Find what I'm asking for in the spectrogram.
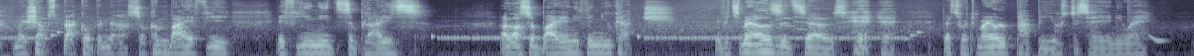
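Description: Doing a put-on character voice, a man speaks in a gravelly, fairly low register with long, frequent pauses over clear background noise. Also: moderate pace.

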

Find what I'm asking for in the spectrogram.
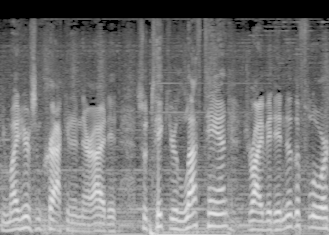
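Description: With music in the background, a man speaks in a dry sound with no echo. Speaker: fitness instructor. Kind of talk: workout instruction. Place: gym.

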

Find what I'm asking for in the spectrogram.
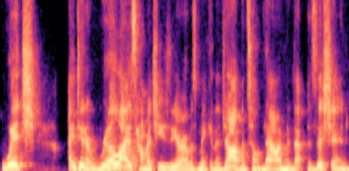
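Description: Somewhat breathy, a woman talks at a very fast pace with an American accent. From US West Coast, San Francisco Bay Area. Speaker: casting director. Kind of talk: interview. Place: home room. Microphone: webcam.

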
